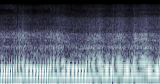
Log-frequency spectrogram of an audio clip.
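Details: TVS Ntorq scooter after replacing a loose bolt that caused a kat-kat noise, with a new bolt and lock: steady, even low putter at idle with no rattle or ticking; engine healthy.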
